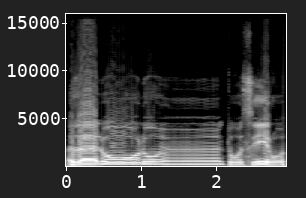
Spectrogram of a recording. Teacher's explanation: Pada lafal luntu di sini ada dhammatain bertemu dengan huruf ta, maka cara membacanya samarkan suara tanwinnya kepada huruf ta, bukan zalulun tusiru, tapi zalulun tusiru, yaitu menyamarkan suara tanwinnya atau suara nunnya dirubah kepada huruf ta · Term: ikhfa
